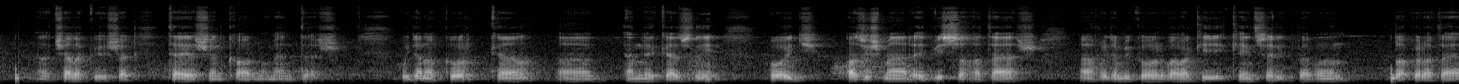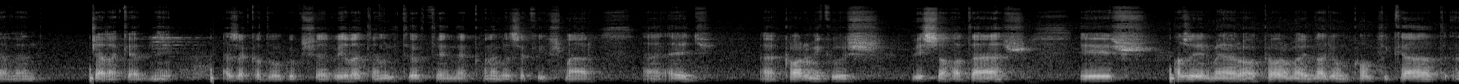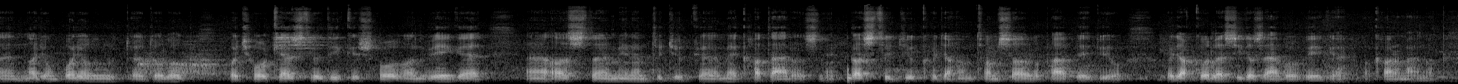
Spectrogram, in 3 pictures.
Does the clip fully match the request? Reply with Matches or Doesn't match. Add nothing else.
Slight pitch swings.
Matches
